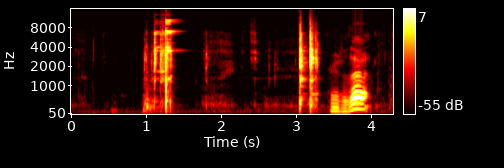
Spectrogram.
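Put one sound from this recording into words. A metal jack stand clanks as it is moved.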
